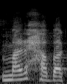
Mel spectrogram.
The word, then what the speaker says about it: marhaba: I think all of us could speak to I was going to say mhaba in Lebanese as well. Mhaba. Mahaba. Good. That's pronounces marhaba correctly.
